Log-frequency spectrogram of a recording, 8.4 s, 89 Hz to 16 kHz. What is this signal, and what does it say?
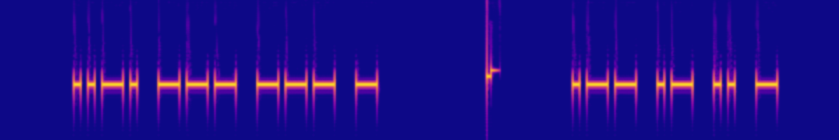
Morse code, heard as a keyed tone, about 17 wpm, 700 Hz. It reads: FOOT WAIT
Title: Sentences from Top 500 Words - New Word Drill - 17wpm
